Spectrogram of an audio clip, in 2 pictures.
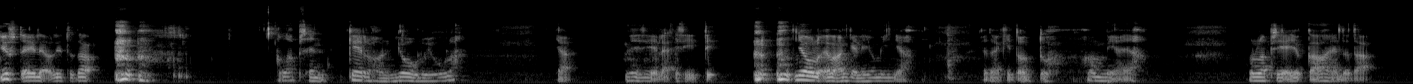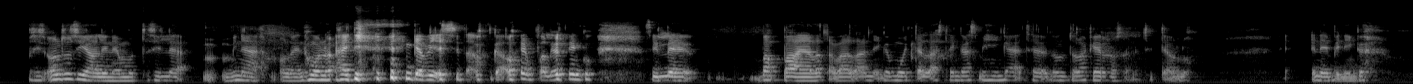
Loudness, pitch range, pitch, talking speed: -27 LUFS, 160-215 Hz, 185 Hz, 125 wpm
